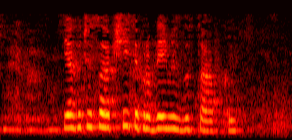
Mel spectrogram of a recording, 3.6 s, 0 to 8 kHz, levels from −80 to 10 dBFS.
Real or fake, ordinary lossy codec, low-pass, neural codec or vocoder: fake; MP3, 24 kbps; 7.2 kHz; codec, 16 kHz, 16 kbps, FunCodec, trained on Chinese and English, 50 frames a second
